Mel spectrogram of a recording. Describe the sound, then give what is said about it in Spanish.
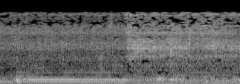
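Firm white salmon sears in a hot pan for a seafood paella, giving a steady, loud sizzling hiss that swells and grows brighter about halfway through. “Y lo que vamos a hacer primero es sellarla. ¿eh? Para que se marque bien. Entonces la ponemos aquí.”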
